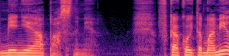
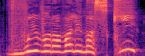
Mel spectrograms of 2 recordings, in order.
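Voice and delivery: very high, appalled question; disgusted; 13 semitones higher than usual. A narrator's reading. Woman appalled at stolen socks, high disgusted voice. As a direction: squeal it in disgust. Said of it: "с отвращением проговорила мисс Сьюзан".

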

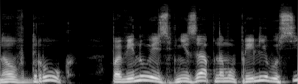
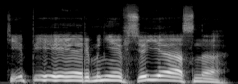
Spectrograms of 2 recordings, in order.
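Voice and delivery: slow, higher mock outburst; furious cry; 6 semitones higher, much slower than usual. Prince turning on the queen and Jedi, higher slow angry cry. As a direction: shout it in fury, drawn out. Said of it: "в ярости вскричал".

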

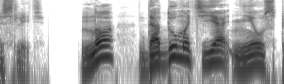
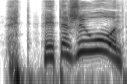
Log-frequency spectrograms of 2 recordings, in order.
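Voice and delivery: high, stammering outrage; outraged, raised-pitch tirade; breathless indignation; 13 semitones higher, 4 dB louder than usual. A narrator's reading. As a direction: splutter the accusation, short of breath. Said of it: "в приливе возмущения ему трудно было дышать".

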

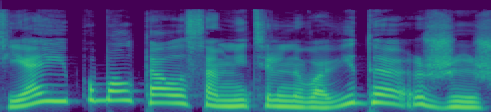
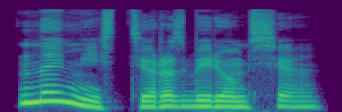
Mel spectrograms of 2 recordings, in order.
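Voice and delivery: ordinary delivery, nothing marked

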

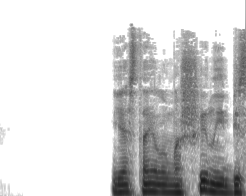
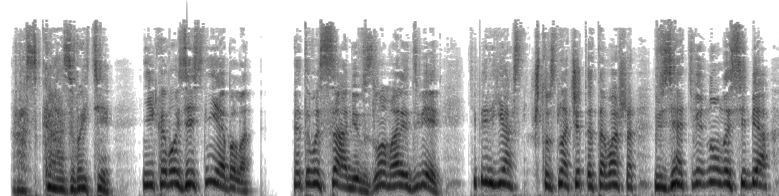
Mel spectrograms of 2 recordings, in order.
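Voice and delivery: furious and menacing; 12 semitones higher than usual. A narrator's reading. Lucille accuses the narrator of breaking the door, furious shout. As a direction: spit it out, furious and ominous. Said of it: "Голос звучал яростно и зловеще".

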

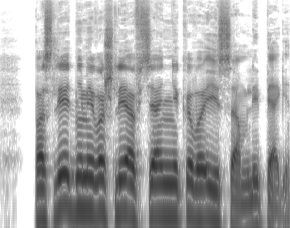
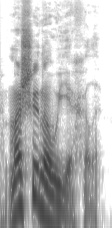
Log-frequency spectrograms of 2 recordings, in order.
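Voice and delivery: usual speaking voice

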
